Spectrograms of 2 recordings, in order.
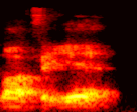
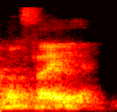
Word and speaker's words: Lafayette: We say Lafayette Street. You might pronounce it Lafayette, but we call it Lafayette.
